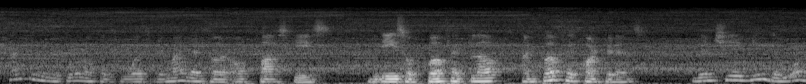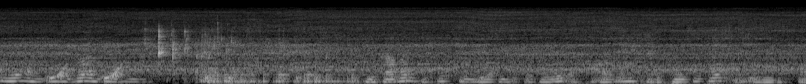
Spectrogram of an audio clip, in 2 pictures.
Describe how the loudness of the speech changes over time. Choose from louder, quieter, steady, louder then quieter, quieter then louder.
louder then quieter.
